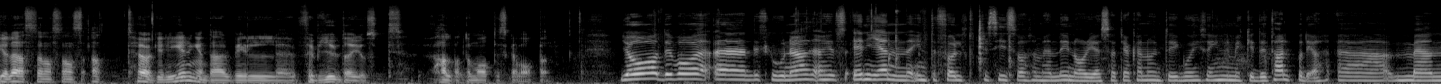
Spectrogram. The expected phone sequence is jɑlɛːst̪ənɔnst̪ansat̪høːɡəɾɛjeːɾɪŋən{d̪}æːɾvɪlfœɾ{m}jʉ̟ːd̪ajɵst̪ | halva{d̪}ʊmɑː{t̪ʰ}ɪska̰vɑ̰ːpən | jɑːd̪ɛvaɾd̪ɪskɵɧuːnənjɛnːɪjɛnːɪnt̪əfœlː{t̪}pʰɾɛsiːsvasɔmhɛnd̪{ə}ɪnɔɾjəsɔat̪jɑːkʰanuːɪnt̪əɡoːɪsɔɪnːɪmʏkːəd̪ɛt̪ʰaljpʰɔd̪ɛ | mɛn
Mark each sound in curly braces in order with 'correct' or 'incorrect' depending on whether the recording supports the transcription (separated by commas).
correct, incorrect, incorrect, incorrect, correct, correct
